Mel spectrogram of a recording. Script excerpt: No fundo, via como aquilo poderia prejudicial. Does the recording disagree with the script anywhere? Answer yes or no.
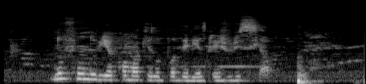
no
